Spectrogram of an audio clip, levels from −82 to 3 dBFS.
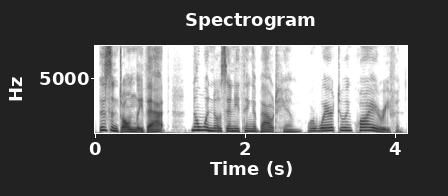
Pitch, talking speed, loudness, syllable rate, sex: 220 Hz, 215 wpm, -19 LUFS, 6.4 syllables/s, female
